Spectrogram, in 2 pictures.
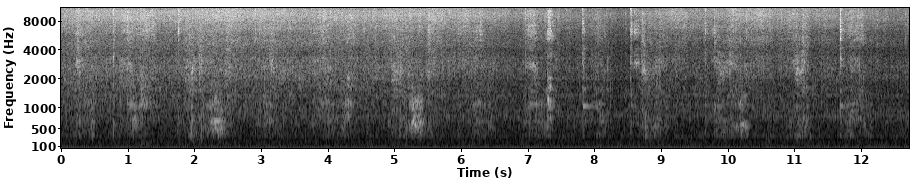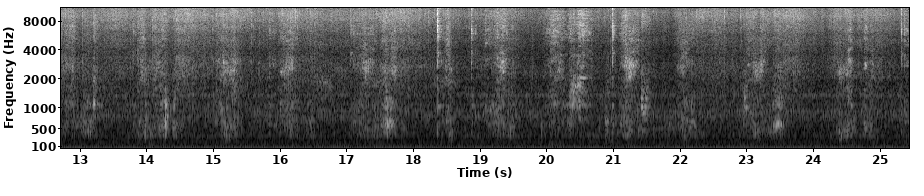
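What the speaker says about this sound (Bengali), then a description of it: "চালটাকে একটু ভালো করেই ভেজে নিতে হবে" Rice being fried in a pan with hilsa broth for hilsa pulao, a loud continuous sizzle under steady rhythmic scraping and stirring strokes, close up with no voices.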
